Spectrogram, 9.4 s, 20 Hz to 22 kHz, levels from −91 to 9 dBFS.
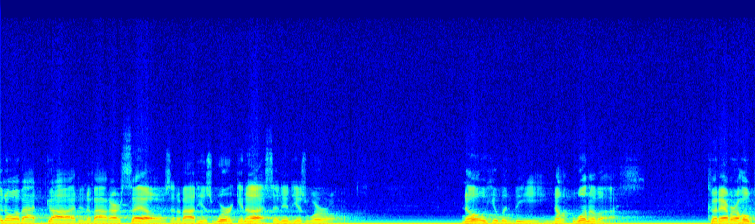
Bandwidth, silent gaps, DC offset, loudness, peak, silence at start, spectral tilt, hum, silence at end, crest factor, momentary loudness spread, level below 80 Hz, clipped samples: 6.8 kHz; none; under 0.1%; -23 LUFS; -6 dBFS; 0 s; -8 dB/octave; 60 Hz at -25 dBFS; 0 s; 16 dB; 12 LU; -26 dBFS; under 0.1%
